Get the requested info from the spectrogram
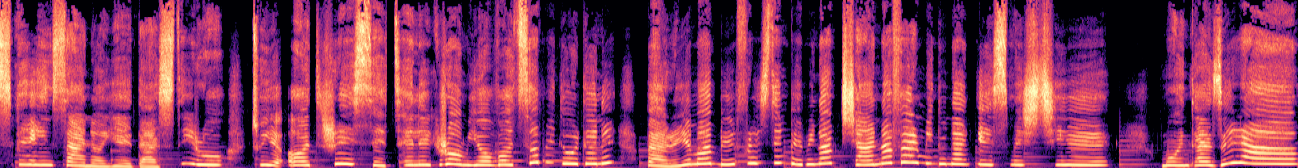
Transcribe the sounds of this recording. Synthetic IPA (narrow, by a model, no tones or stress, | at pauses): smeinsænɒːjed̪æst̪iːɾot̪ʰuːje̞ʔɒd̪ɾeset̪ʰele̞ɡɾɒmjɒːvɒt̪sæpid̪oɾd̪æne | b̥æɾɒːjemænbe̞fɾe̞st̪imbe̞biːnæmt͡ʃʰænd̪ːæfæɾmid̪unæme̞smeʃt͡ʃʰie | mont̪ʰæze̞ɾæm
